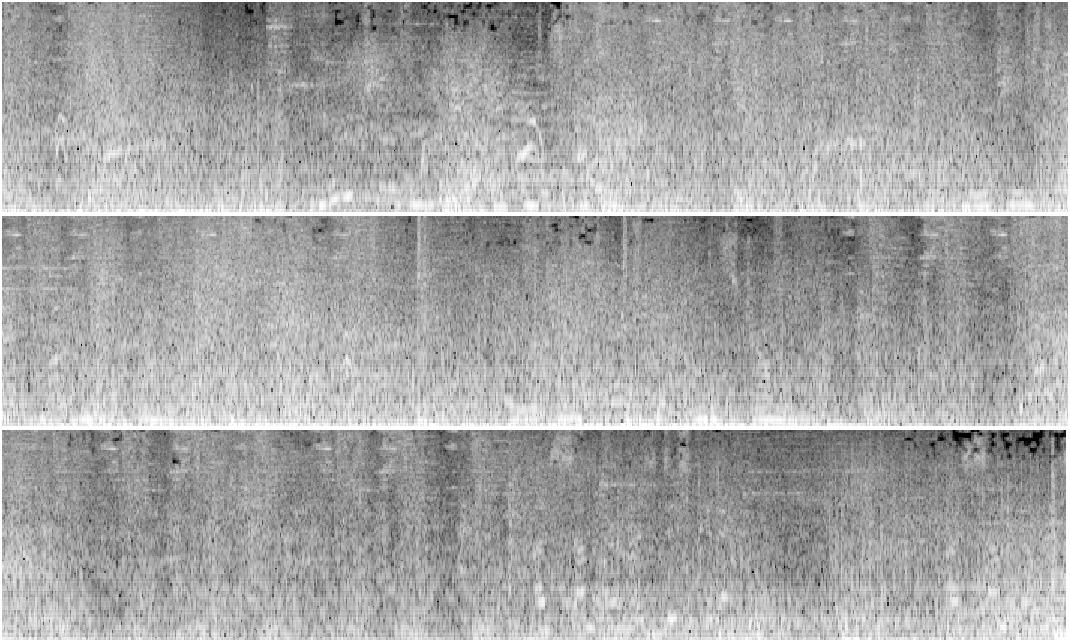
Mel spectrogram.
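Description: Magic spells whoosh and crackle in a busy fight.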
